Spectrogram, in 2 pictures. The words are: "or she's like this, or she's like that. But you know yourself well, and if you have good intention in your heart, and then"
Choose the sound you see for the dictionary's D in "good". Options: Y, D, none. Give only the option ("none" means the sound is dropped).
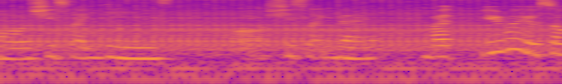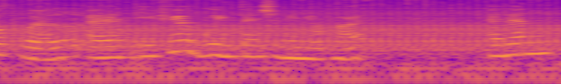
none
